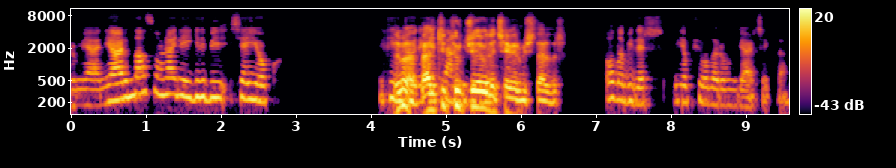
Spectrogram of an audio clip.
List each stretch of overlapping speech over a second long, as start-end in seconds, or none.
4.3-5.7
